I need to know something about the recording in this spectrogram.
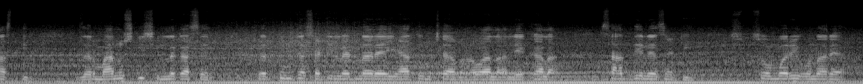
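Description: A man talking over a steady low engine rumble, as of a vehicle running nearby. The rumble grows louder through the middle and eases off near the end.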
